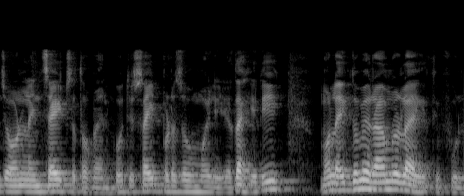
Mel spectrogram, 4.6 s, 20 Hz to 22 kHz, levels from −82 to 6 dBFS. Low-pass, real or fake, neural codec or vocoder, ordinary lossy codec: none; real; none; none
